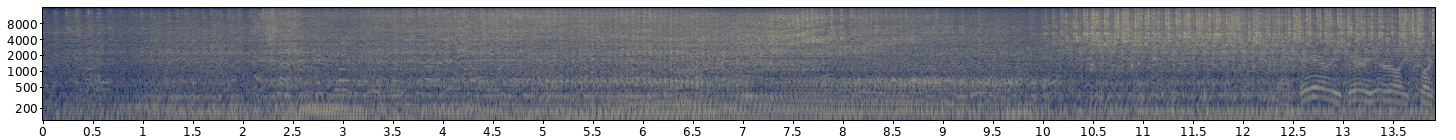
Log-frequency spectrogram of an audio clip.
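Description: A 1952 Porsche engine idling at Monterey Car Week, a steady, loud, low rumble running throughout with someone speaking over it.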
